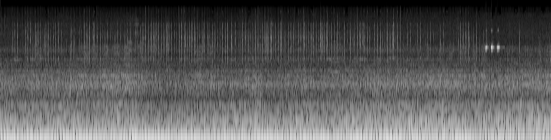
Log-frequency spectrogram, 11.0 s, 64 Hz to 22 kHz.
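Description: Sea-Doo GTI 130 jet ski's three-cylinder four-stroke Rotax engine idling, with a steady low rumble that does not rev up or down. Three short high beeps sound near the end.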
